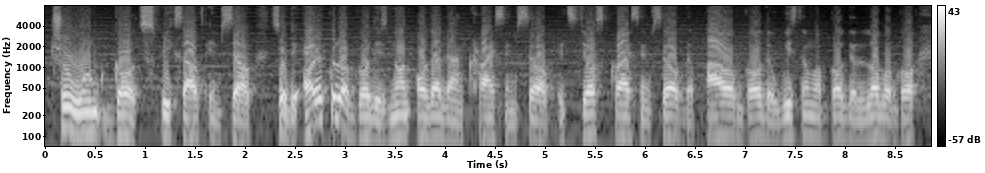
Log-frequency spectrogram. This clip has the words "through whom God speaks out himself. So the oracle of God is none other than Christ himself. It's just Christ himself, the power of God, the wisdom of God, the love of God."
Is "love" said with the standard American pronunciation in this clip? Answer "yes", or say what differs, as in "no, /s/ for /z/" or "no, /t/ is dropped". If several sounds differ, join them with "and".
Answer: yes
